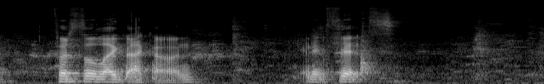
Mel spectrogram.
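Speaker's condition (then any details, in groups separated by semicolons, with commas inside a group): Mild ataxic cerebral palsy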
